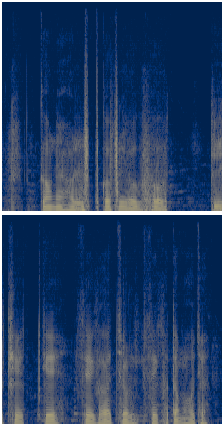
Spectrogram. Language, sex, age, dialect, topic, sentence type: Bhojpuri, male, 18-24, Western, agriculture, question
